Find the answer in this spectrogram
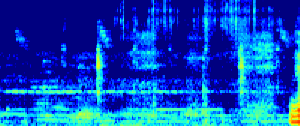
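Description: Quiet room with faint steady background music and a few soft clicks as a strand of stone beads is handled.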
